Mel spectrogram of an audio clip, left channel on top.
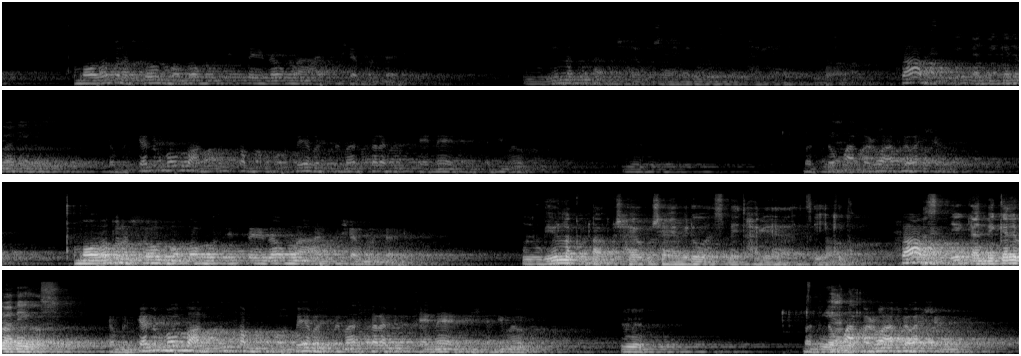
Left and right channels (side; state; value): left; quieter; 19.9 dB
